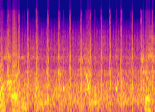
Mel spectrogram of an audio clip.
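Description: Mostly men's voices talking inside a stopped car, with the car's engine idling steadily underneath.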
